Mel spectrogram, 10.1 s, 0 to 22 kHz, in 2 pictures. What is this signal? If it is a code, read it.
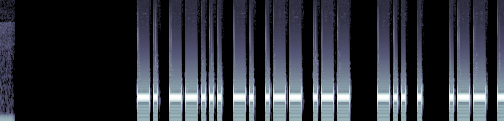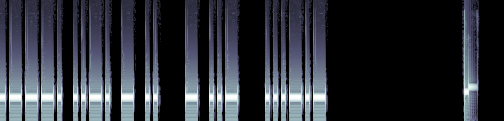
Morse code, heard as a keyed tone, about 30 wpm, 700 Hz. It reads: N7NWW DE W9FTI TU <SK>
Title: Practice QSO - Exchange 4 - Ending - 30wpm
